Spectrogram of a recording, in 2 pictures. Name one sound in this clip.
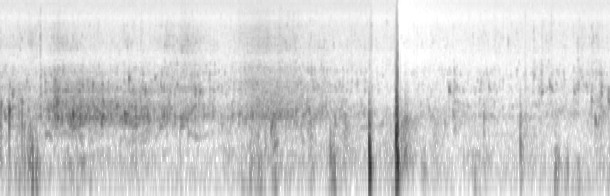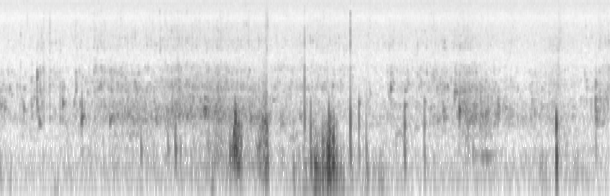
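Water gurgles and sloshes around swimmers underwater, heard muffled.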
